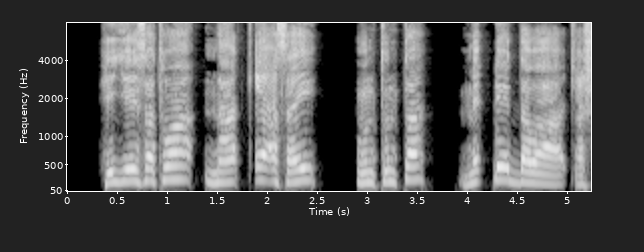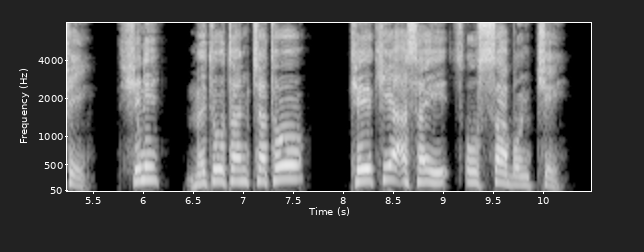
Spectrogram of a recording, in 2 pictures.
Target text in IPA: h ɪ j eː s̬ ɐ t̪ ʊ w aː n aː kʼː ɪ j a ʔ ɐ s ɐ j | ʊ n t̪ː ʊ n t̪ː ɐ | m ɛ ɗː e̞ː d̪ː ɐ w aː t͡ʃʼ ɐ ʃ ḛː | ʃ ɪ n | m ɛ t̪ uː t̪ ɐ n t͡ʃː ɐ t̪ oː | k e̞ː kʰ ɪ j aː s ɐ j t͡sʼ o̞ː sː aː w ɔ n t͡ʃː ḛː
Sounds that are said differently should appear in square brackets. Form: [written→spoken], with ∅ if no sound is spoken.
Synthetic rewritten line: h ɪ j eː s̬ ɐ t̪ ʊ w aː n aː kʼː ɪ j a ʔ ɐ s ɐ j | ʊ n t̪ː ʊ n t̪ː ɐ | m ɛ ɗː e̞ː d̪ː ɐ w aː t͡ʃʼ ɐ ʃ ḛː | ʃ ɪ n | m ɛ t̪ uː t̪ ɐ n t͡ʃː ɐ t̪ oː | k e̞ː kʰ ɪ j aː s ɐ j t͡sʼ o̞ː sː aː [w→b] ɔ n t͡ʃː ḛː

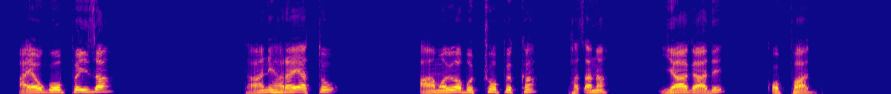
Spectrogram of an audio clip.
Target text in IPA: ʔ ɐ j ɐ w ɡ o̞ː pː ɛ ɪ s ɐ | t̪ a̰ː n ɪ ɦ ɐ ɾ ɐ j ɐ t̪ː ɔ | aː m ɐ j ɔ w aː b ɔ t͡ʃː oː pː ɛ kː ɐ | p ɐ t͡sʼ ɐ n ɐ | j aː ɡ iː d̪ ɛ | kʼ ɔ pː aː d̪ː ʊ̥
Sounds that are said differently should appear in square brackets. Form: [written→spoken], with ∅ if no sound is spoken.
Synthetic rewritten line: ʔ ɐ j ɐ w ɡ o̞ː pː ɛ ɪ [s→z] ɐ | t̪ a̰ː n ɪ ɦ ɐ ɾ ɐ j ɐ t̪ː ɔ | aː m ɐ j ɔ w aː b ɔ t͡ʃː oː pː ɛ kː ɐ | p ɐ t͡sʼ ɐ n ɐ | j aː ɡ [iː→aː] d̪ ɛ | kʼ ɔ pː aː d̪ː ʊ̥

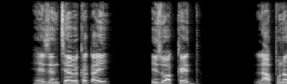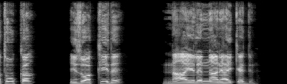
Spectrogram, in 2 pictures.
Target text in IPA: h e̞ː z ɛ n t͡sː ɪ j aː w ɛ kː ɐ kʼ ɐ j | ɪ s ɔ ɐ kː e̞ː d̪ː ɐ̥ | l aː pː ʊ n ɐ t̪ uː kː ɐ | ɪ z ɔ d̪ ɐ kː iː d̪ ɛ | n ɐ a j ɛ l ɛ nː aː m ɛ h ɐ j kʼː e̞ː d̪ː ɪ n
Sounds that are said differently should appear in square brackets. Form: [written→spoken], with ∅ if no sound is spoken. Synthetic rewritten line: h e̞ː z ɛ n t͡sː ɪ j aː w ɛ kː ɐ kʼ ɐ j | ɪ [s→z] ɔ ɐ kː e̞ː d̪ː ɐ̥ | l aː pː ʊ n ɐ t̪ uː kː ɐ | ɪ z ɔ [d̪→∅] ɐ kː iː d̪ ɛ | n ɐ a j ɛ l ɛ nː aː [m→n] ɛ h ɐ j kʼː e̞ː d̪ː ɪ n

